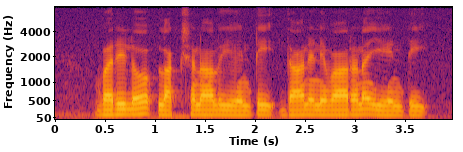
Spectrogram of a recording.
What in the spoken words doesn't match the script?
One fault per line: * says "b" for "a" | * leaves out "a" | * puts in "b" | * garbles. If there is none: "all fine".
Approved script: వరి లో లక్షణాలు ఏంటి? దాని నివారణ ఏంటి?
all fine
